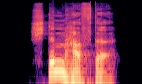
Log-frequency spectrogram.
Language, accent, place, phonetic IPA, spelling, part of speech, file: German, Germany, Berlin, [ˈʃtɪmhaftə], stimmhafte, adjective, De-stimmhafte.ogg
- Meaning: inflection of stimmhaft: 1. strong/mixed nominative/accusative feminine singular 2. strong nominative/accusative plural 3. weak nominative all-gender singular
